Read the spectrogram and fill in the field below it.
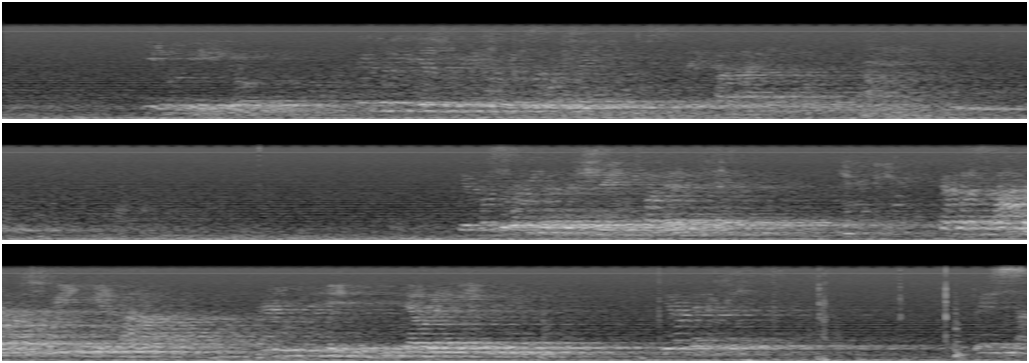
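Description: A congregation sings slowly in a large echoing hall.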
